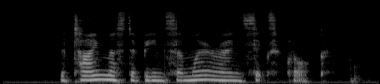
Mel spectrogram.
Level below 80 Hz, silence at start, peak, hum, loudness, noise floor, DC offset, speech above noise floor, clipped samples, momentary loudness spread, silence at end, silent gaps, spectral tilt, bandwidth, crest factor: -70 dBFS; 0.6 s; -18 dBFS; none; -33 LUFS; -63 dBFS; under 0.1%; 31 dB; under 0.1%; 14 LU; 0.25 s; none; -6 dB/octave; 13 kHz; 16 dB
